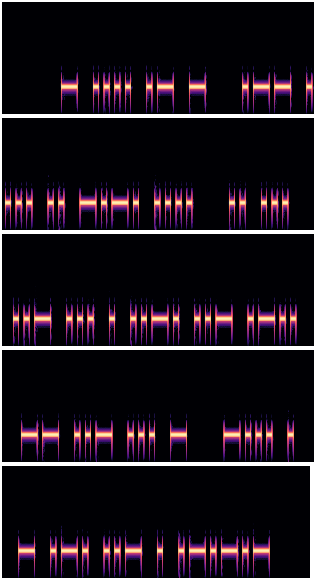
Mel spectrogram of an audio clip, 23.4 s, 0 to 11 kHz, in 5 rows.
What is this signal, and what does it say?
Morse code, heard as a keyed tone, about 15 wpm, 700 Hz. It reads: THAT WHICH IS USEFUL MUST BE TRUE.
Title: Sentences from Top 1000 Words - Review Part 4 - 15wpm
